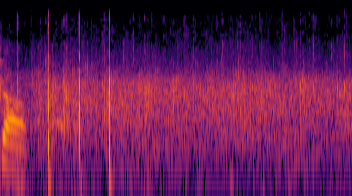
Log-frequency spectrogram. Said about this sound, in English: So if you're one of these people, you are what we have described as our emerging leaders. Now, let me give the people a round of applause, please.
